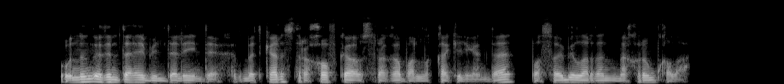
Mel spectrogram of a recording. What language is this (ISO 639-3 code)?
bak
